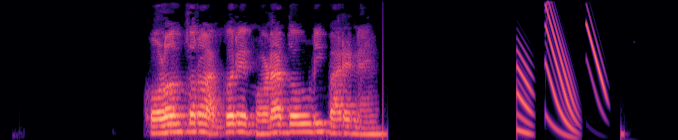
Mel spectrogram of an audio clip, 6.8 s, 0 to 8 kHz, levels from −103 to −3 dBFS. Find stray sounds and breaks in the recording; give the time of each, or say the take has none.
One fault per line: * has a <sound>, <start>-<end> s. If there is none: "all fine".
* has a chirp, 5.2-6.1 s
